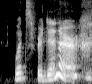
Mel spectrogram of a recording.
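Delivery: lightly teasing, playful, flirty delivery. Asked to say a line three ways, the first way: playful.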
